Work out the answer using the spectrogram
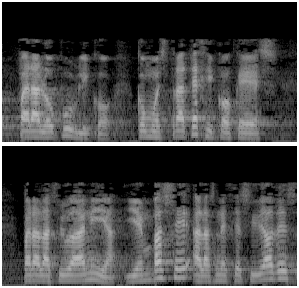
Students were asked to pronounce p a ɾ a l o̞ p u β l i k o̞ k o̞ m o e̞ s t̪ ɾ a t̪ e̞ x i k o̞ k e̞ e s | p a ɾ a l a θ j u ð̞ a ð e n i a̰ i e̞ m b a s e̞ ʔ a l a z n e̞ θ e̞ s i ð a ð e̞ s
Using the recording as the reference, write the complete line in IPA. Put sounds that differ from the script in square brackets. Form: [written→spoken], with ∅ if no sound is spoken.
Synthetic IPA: p a ɾ a l o̞ p u β l i k o̞ k o̞ m o e̞ s t̪ ɾ a t̪ e̞ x i k o̞ k e̞ e s | p a ɾ a l a θ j u ð̞ a ð [e→a] n i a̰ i e̞ m b a s e̞ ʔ a l a z n e̞ θ e̞ s i ð a ð e̞ s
